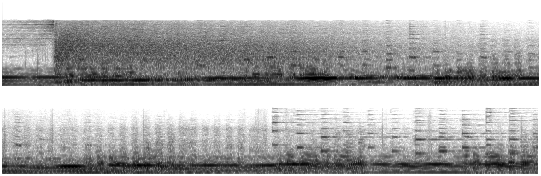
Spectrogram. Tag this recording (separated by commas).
Music, Theme music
